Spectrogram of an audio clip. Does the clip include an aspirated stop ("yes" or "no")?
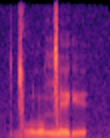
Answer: no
